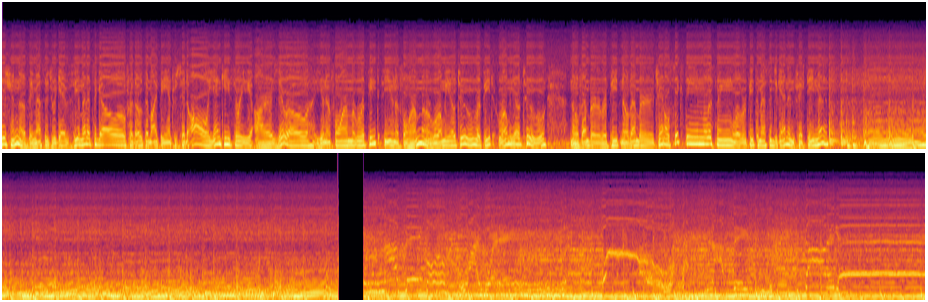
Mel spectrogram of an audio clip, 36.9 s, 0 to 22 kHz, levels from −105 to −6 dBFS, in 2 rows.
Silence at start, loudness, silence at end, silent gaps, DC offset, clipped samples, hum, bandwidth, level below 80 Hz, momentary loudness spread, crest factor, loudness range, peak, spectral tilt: 0 s; -17 LUFS; 0 s; 25.20-25.69 s; 0.6%; under 0.1%; none; 9.4 kHz; -26 dBFS; 4 LU; 12 dB; 2 LU; -4 dBFS; -8.5 dB/octave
